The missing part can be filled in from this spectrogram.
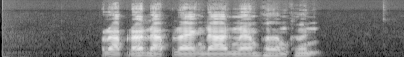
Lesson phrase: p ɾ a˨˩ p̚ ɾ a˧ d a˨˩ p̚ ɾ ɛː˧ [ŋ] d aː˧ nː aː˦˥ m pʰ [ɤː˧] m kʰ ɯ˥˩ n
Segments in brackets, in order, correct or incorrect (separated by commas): correct, incorrect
